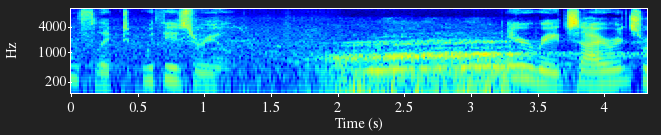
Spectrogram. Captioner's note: air raid siren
